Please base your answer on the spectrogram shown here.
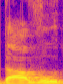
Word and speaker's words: داود: اسم داود قرآن مجید میں 16 مرتبہ آیا ہے۔ اس کا تلفظ داود ہے، ہم داود بھی کہتے ہیں، وا الٹا پیش وو، داود۔ یہ اسم جو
